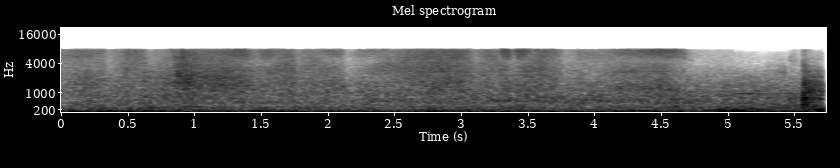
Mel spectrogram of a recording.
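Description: A cloth wipes across a chalkboard.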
